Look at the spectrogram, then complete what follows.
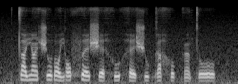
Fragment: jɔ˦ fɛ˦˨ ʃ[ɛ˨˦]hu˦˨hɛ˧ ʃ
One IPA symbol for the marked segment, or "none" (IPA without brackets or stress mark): ɛ˨˦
